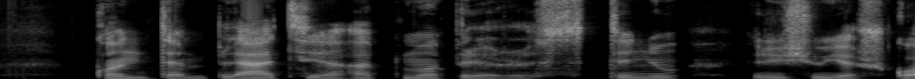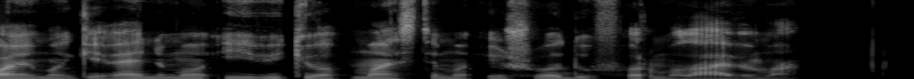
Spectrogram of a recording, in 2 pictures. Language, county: Lithuanian, Alytus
